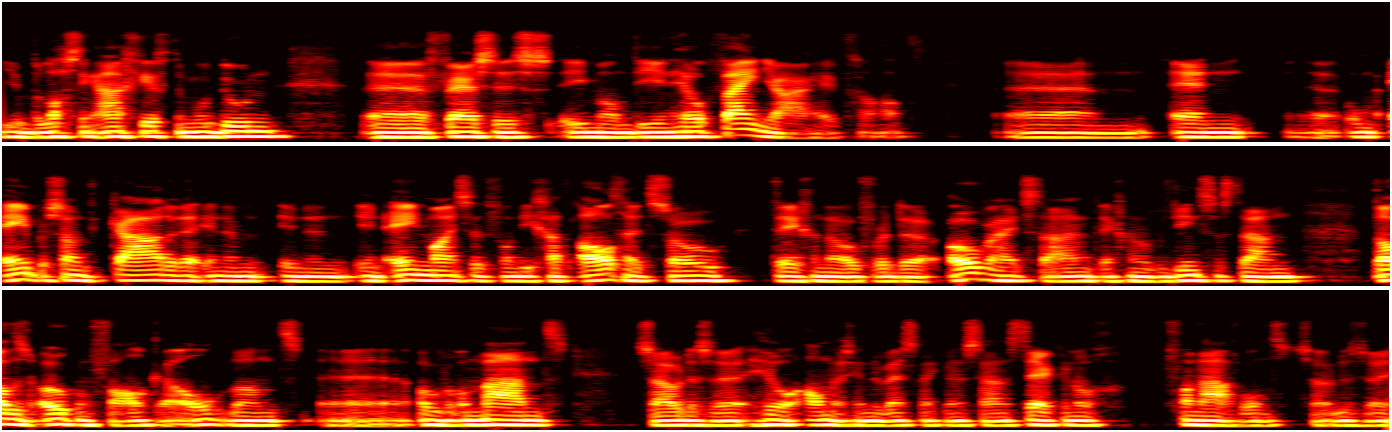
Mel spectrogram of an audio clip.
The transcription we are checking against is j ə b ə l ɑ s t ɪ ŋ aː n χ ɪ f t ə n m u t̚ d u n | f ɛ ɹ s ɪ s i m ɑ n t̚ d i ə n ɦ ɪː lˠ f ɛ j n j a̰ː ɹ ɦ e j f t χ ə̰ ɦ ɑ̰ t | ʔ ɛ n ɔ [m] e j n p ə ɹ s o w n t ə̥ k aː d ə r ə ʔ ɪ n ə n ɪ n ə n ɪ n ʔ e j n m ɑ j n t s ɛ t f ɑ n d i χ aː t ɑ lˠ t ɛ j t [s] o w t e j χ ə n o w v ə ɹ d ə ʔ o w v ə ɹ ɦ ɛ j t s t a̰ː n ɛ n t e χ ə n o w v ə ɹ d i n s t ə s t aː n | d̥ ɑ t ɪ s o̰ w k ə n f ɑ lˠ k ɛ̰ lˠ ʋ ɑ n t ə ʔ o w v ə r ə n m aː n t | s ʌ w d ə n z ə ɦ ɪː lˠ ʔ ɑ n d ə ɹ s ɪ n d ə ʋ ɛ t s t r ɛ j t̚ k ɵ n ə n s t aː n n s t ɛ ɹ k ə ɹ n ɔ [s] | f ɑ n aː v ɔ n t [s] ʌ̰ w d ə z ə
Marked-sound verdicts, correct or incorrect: correct, correct, incorrect: χ, correct

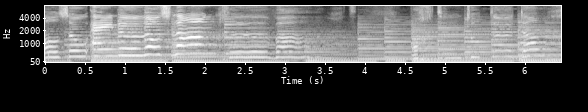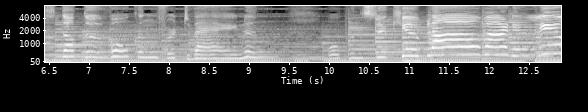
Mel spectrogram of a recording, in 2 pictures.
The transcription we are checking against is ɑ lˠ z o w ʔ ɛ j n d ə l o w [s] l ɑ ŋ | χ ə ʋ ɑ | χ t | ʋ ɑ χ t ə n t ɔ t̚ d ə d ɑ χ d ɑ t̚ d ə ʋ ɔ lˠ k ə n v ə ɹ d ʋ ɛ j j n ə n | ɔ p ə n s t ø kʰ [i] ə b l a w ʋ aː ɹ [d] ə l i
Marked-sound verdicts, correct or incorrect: correct, incorrect: j, correct

